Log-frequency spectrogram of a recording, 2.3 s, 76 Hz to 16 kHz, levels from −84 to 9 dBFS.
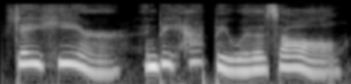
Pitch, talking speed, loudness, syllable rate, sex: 220 Hz, 205 wpm, -15 LUFS, 4.6 syllables/s, female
